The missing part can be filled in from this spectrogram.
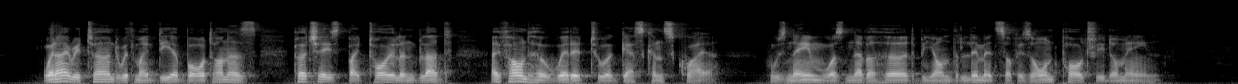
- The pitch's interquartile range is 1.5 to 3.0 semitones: Yes, narrow, 2.6 semitones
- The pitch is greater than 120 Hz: No, low, 100 Hz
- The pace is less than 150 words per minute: No, average, 165 wpm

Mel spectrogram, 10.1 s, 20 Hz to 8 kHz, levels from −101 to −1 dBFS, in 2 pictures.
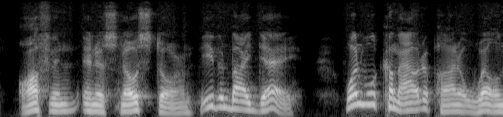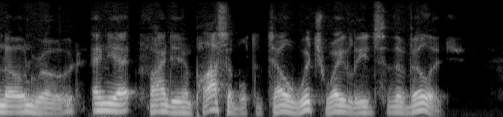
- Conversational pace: Yes, average, 180 wpm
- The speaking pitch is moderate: No, low, 120 Hz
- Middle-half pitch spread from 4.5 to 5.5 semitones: Yes, average, 5.2 semitones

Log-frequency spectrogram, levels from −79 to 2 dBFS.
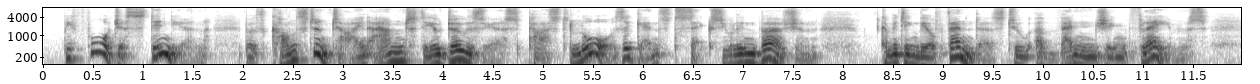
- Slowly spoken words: Yes, slow, 85 wpm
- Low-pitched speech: Yes, low, 130 Hz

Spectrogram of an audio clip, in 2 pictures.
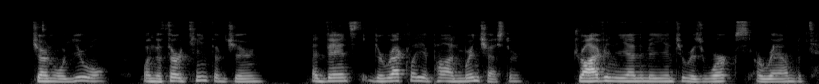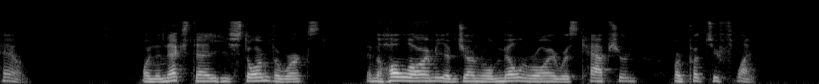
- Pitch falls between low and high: Yes, medium, 145 Hz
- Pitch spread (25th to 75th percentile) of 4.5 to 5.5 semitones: No, narrow, 2.5 semitones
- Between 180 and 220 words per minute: No, average, 150 wpm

